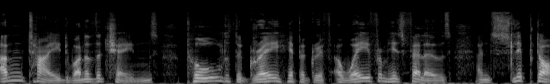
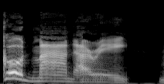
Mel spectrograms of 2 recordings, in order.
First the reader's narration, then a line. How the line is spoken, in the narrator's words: roared Hagrid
